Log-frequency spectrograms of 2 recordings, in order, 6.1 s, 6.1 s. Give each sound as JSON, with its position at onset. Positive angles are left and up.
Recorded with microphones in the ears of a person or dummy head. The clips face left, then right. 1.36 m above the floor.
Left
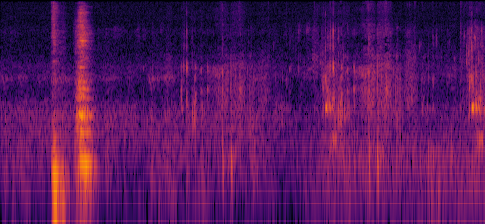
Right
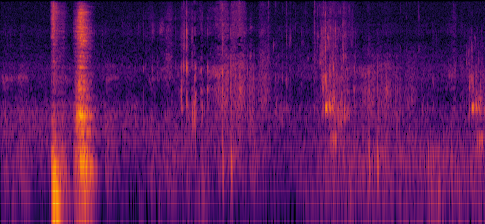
{"t": 0.6, "sound": "hammering", "side_deg": -35, "distance_m": 3.0}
